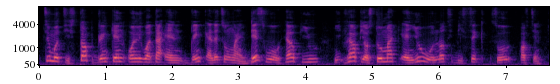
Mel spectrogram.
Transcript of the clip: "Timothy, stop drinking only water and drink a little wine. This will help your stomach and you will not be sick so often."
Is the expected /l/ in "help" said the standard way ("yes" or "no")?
yes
